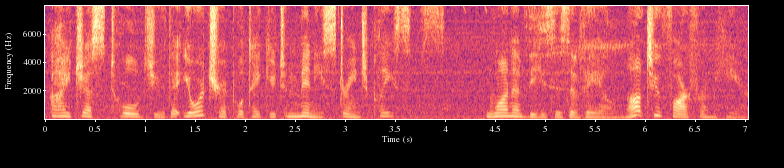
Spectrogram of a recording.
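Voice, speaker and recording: An actress playing a solemn, cryptic fortune teller in a video game, delivering theatrical prophecies. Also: female voice, medium pitch, moderate pace, a little mellow, a little hiss or hum, natural voice. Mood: cryptic, measured. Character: solemn, cryptic fortune-telling seer woman. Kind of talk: dramatic game voice acting.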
